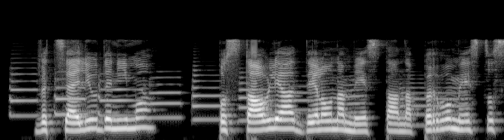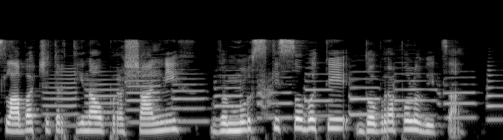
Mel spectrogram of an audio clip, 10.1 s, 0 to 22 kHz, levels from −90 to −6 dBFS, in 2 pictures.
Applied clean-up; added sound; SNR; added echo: classical method Wiener filter.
